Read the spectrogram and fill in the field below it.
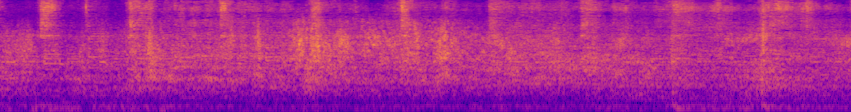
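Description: A model jet aircraft at an air show makes a fast pass, its turbine giving a steady rushing roar at moderate distance, with a constant broadband hiss throughout.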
